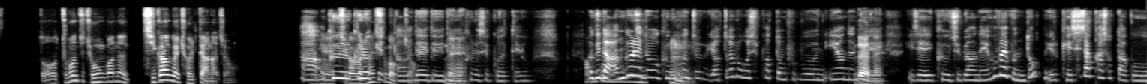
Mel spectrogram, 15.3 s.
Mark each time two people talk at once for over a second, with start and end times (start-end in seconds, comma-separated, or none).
4.1-6.2, 7.8-9.3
